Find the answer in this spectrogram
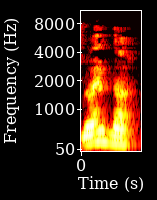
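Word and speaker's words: רומח: So it's pronounced roimach, but there's no Vav inside the word the way it's normally spelled. Why is that?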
